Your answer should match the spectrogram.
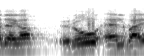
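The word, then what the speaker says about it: rho: और प्रोनाउंसिएशन में क्या बोलते हैं? रो। आर एच ओ, रो।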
